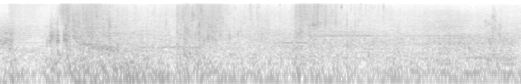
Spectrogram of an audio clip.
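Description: A magical blast crackles and whooshes in bursts.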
